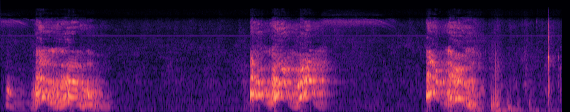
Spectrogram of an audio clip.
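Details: Dog worked up after a bath gives three long, raspy barks about two seconds apart, each slightly drawn out and rough, indoors with little other sound.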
